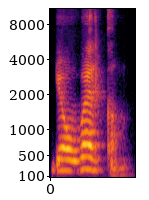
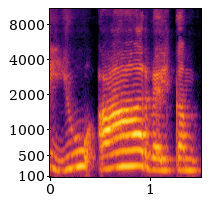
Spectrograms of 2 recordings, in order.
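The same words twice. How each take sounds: First: The word 'are' is contracted into 'you're'. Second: The word 'are' is said fully and separately. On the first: "ऐसे बोलूंगी" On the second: "आर को पूरा बोलने"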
